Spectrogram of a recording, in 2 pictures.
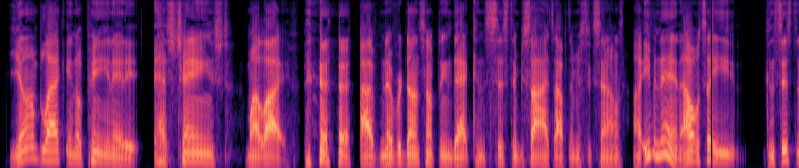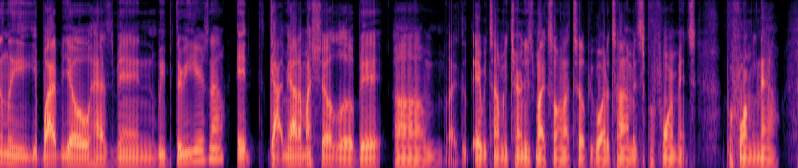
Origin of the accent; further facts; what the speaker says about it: Milwaukee, Wisconsin, United States; I'm from Milwaukee, Wisconsin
